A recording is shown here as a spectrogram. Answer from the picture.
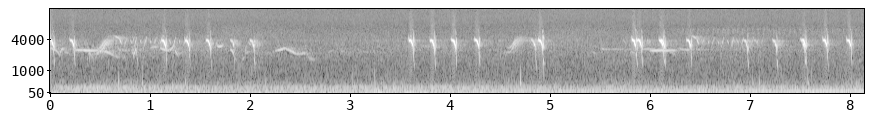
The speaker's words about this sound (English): Wild birds calling.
